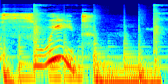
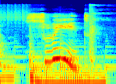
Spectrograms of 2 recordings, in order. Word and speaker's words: suite: And this luxurious room in a hotel is called a suite. Say it once more, suite.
